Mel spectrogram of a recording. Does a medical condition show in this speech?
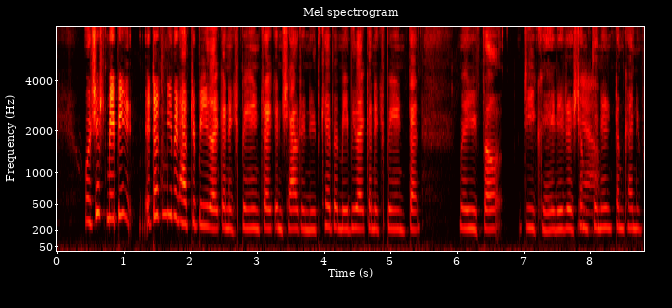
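Yes: deaf with cochlear implant, congenital; deaf since birth.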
